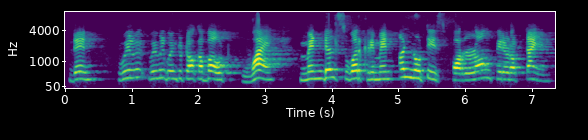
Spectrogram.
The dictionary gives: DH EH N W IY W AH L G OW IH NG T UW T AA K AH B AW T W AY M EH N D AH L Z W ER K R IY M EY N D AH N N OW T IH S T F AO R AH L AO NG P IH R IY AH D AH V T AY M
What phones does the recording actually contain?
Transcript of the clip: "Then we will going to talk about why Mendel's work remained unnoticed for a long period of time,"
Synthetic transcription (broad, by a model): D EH N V IY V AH L G OW IH NG T UW T AA K AH B AW T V AY M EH N D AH L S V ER K R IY M EY N AH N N OW T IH S F AO R L AO NG P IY R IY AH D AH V T AY M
